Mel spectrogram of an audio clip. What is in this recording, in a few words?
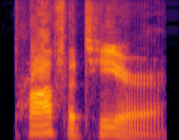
"profiteer", American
